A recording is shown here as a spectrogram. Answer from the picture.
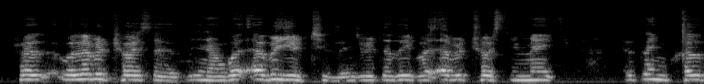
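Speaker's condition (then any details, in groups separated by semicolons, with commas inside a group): Cerebral palsy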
